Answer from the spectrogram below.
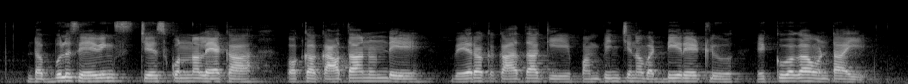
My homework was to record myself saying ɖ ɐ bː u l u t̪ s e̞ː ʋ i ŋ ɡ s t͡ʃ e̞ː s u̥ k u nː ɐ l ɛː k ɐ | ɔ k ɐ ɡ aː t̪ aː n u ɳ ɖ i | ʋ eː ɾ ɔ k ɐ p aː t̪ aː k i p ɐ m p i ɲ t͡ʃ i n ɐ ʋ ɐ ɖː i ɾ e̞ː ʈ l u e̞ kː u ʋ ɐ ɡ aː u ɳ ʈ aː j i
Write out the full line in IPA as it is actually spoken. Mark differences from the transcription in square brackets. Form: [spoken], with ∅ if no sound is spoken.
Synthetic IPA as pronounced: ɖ ɐ bː u l u [∅] s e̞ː ʋ i ŋ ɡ s t͡ʃ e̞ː s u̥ k u nː ɐ l ɛː k ɐ | ɔ k ɐ [k] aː t̪ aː n u ɳ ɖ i | ʋ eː ɾ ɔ k ɐ [k] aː t̪ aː k i p ɐ m p i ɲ t͡ʃ i n ɐ ʋ ɐ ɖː i ɾ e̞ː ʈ l u e̞ kː u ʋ ɐ ɡ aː u ɳ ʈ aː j i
